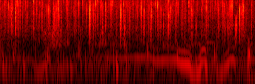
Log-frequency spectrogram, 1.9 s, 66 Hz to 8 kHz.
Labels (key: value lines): label: biophony, cascading saw
recorder: SoundTrap 600 or HydroMoth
